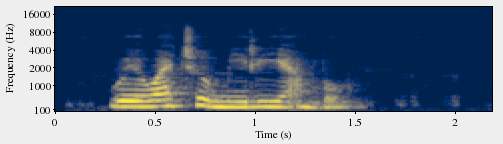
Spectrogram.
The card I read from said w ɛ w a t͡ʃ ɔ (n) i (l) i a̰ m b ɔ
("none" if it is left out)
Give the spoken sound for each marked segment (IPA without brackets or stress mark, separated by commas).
m, ɾ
